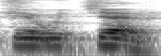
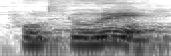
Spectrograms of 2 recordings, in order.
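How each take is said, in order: First: It is said with a ch sound, no final vowel. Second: It is read letter by letter with a t sound. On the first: The speaker calls it right. "क्या होगा?" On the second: The speaker calls it wrong. "ये गलत है"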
